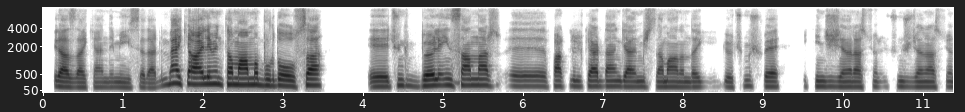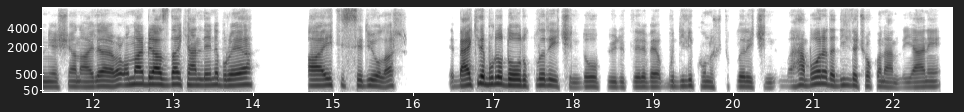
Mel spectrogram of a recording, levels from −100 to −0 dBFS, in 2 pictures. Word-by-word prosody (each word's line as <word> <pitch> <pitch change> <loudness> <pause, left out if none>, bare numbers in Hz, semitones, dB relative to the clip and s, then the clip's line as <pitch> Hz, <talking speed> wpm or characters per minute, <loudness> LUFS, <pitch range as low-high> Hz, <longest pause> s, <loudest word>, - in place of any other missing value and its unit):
biraz 130 -4 +3
daha 120 -1 -2
kendimi 125 +1 -9
iyi 120 - -7
hissederdim? 120 - -7
Belki 210 -2 +4
ailemin 195 +1 +6
tamamı 185 -1 +6
burada 165 0 +2
olsa, 160 +3 +5 0.6
eee, 135 +1 +1
çünkü 155 -2 -8
böyle 165 +2 +7
insanlar, 170 -1 +1
eee, 145 -1 -4
farklı 150 0 -2
ülkelerden 145 0 -2
gelmiş, 135 -2 -2
zamanında 130 -1 -3 0.3
göçmüş 150 +4 -12
ve 135 -1 -1 0.3
2'nci 140 0 -7
jenerasyon, 135 0 -5
3'üncü 135 0 -12
jenerasyonunu 130 0 -5
yaşayan 135 +1 -7
aileler 140 +2 0
var. 160 - +2
Onlar 195 +2 +2
biraz 185 -3 +6
daha 190 0 +4
kendilerini 175 0 -2
buraya 175 +3 +2 0.7
ait 160 +3 +1
hissediyorlar. 155 -2 -4 0.5
E, 135 +4 -17
belki 170 +6 +3
de 210 -3 +7
burada 195 -2 +3
doğdukları 165 0 +2
için, 120 -6 -7
doğup 135 -1 -4
büyüdükleri 130 0 -8
ve 130 +1 -6
bu 140 -1 -11
dili 150 +2 -6
konuştukları 135 0 -8
için, 120 0 -13
ha, 155 +4 -6
bu 185 - 0
arada, 175 -8 0
dil 170 0 -7
de 160 - -2
çok 145 -1 -10
önemli, 120 -4 -9
yani, 130 +3 -7
145 Hz, 150 wpm, -22 LUFS, 135-170 Hz, 0.7 s, böyle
